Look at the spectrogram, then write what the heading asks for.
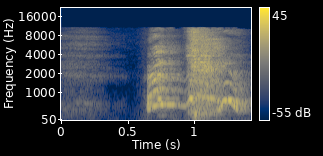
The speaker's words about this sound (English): I got to sneeze.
